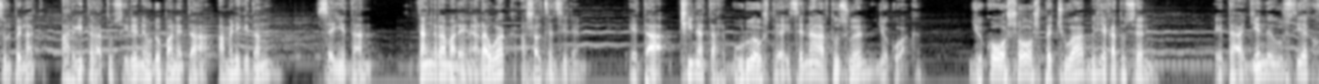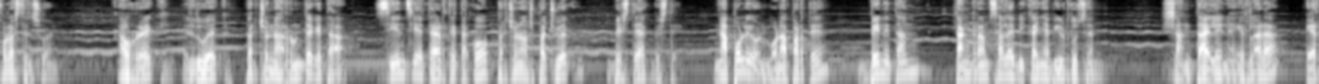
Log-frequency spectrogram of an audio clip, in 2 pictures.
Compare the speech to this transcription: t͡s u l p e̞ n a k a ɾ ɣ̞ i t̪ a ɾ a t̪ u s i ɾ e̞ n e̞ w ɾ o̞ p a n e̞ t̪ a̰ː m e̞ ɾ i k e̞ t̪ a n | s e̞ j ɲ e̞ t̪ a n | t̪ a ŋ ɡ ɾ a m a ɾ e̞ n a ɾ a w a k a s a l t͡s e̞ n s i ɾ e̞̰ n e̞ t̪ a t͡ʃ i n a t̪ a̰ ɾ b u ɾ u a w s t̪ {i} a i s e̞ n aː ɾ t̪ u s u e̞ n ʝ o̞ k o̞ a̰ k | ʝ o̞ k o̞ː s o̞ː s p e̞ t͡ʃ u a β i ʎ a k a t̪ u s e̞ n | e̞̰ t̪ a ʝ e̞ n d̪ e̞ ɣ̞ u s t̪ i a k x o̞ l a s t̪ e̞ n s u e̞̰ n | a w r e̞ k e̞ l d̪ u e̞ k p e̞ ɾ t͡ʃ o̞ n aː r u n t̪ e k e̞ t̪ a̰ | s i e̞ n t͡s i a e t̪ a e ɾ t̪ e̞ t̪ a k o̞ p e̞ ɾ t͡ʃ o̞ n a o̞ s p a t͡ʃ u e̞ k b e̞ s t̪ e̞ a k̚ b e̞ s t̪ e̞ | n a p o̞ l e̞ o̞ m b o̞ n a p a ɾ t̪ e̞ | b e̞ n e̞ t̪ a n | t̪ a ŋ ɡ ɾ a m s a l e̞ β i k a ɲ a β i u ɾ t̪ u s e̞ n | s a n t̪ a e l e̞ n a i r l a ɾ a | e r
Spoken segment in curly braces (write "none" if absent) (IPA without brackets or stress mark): e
